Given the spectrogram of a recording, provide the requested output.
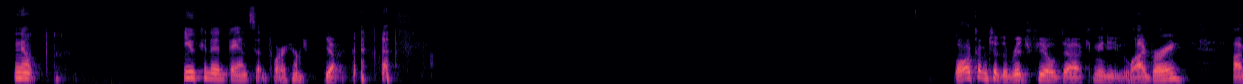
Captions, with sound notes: Nope. You can advance it for him. - Yeah. (person laughs) - Welcome to the Ridgefield Community Library.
